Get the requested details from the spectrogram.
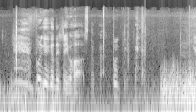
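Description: A man talks cheerfully and close by, outdoors in wind.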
